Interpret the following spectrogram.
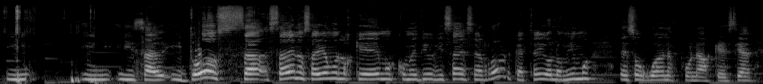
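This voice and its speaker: Chilean female co-host, a bit high-pitched, blunt and foul-mouthed, faint music behind. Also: brisk, darkish tone. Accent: Chilean Spanish. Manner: blunt, profane. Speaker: podcast co-host. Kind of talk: casual chat.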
